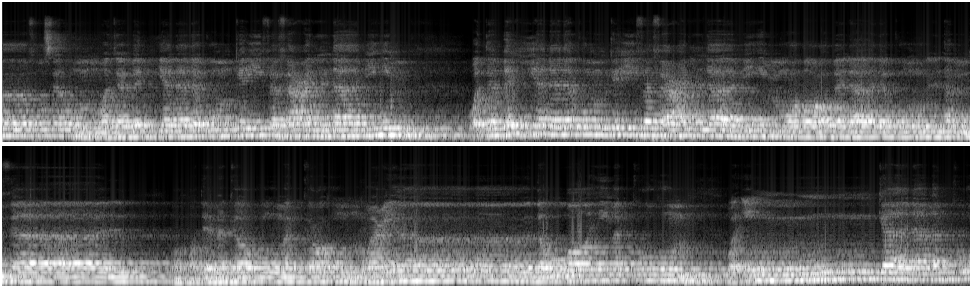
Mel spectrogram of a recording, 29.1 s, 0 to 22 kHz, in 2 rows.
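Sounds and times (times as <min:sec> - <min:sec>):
man chanting melodic recitation: 0:00.0 - 0:29.0.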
